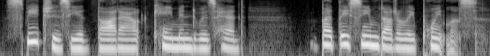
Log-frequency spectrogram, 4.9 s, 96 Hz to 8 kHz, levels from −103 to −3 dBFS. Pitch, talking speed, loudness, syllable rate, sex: 195 Hz, 170 wpm, -20 LUFS, 4.9 syllables/s, female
